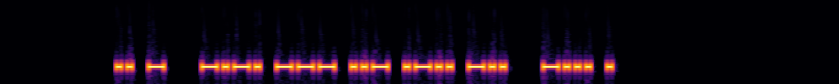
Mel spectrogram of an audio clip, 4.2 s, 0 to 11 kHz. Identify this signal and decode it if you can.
Morse code, heard as a keyed tone, about 44 wpm, 700 Hz. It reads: IT COULD BE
